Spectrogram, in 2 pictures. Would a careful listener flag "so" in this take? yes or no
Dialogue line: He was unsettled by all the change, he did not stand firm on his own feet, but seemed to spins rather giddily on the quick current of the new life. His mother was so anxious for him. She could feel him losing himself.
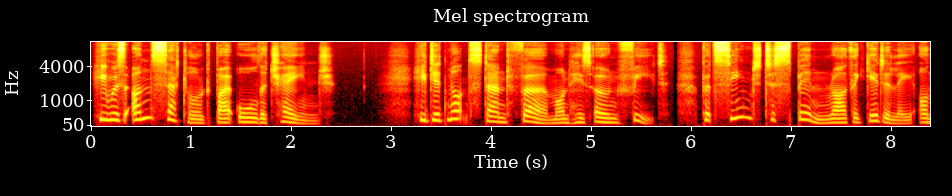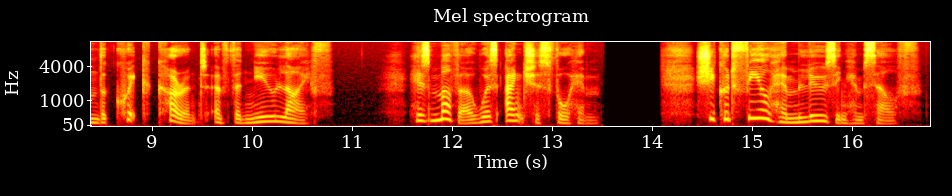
yes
